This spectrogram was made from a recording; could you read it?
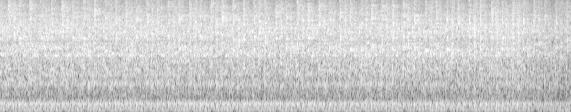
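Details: Old V-twin motorcycle engine first start after sitting unrun for a few years, carburetor just tightened: fires right up, steady lumpy idle with deep low beat, no knocks or misses, a little oil smoke; sounds good, normal idle.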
